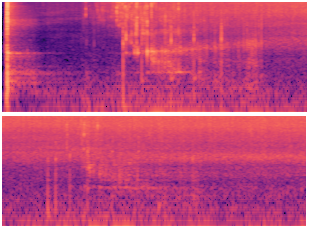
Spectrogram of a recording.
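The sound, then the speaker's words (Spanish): Sparkling wine fizzes in a glass, a dense, steady crackle of tiny bubbles popping after a brief initial splash, continuing evenly with no voices. “y también para nuestros oídos, que no escucharán el sonido del descorche ni el sonido de las burbujas crepitando.”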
